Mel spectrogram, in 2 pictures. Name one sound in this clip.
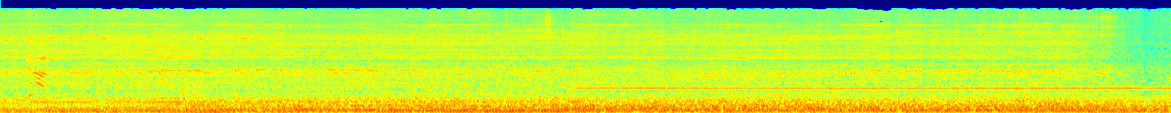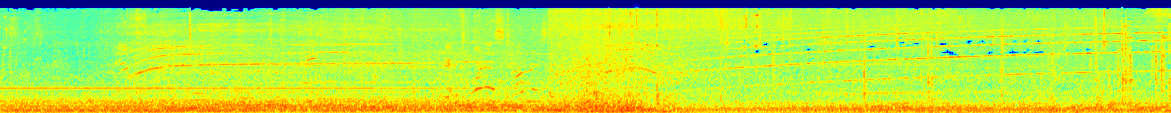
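An outboard motor drones steadily nearby.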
